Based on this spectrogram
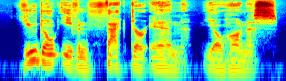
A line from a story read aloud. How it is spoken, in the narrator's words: I said, my voice hard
